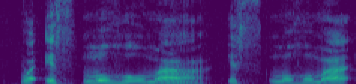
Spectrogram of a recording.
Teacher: হরফে মাদ্দার পরে হামজা অন্য কালিমা এসছে, অর্থাৎ মাদ্দে মুনফাসিল, 3 থেকে 4 আলিফ পরিমাণ টান দিয়ে পড়তে হবে। হরফে মাদ্দার পরে হামজা আলিফ রূপে এসছে, এখানে মিমকে 3 থেকে 4 আলিফ পরিমাণ টান দিয়ে পড়তে হবে।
